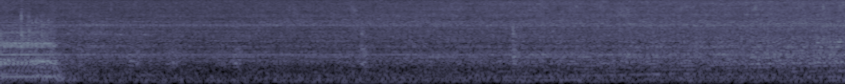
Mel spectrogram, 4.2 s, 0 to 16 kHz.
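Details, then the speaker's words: Panasonic PV-V464S VCR on fast-forward: faint, steady light whir with a thin high tone and no knocking or grinding, the typical sound of this series' two transport gears turning; normal. "it makes a little odd bulbous sound it this is a typical sound of one of these series that's it's that sound you hear that's two gears turning"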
